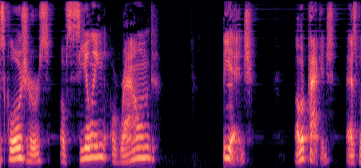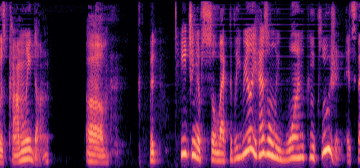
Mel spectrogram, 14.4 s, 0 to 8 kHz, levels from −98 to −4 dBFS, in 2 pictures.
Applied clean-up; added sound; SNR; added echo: neural mask model DeepFilterNet 3.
